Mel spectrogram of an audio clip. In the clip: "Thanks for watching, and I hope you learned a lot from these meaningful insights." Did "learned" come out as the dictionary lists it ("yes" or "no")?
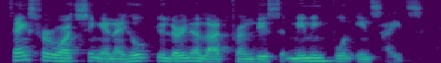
no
